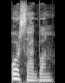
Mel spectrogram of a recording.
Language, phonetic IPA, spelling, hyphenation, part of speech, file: Hungarian, [ˈorsaːɡbɒn], országban, or‧szág‧ban, noun, Hu-országban.ogg
- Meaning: inessive singular of ország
